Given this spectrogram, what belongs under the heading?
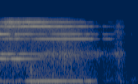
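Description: A telephone-style ring trills steadily and fairly loud for about a second, layered over a low hum, then breaks off into near silence.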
